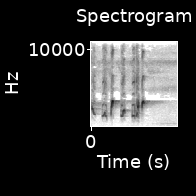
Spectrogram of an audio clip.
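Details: Streak-eared bulbul from southern Thailand singing a short burst of about seven quick, bright chirped notes that jump up and down in pitch, ending on a thin sustained high note. The background is quiet.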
